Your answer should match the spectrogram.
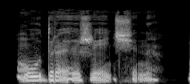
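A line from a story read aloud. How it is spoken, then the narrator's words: Sleepy mumble. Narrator (Russian): бормочет Юдора, погружаясь в сон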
